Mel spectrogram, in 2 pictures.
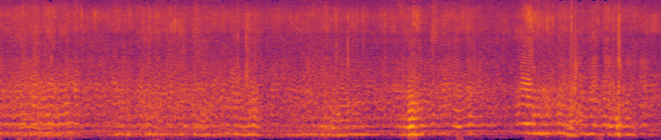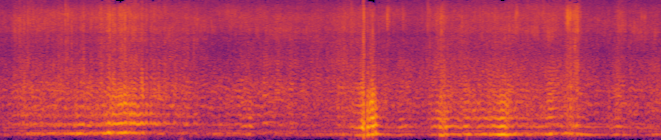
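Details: Honey bee colony humming inside its hive, a thick even drone broken by passing close buzzes and short louder flares at irregular moments.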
